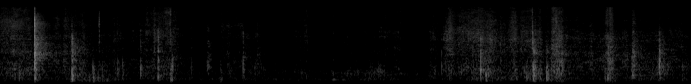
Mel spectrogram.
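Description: Fingertips riffle and flip the white paper pages of a solid hardcover book, The Liverpool Football Supporters' Book, held open in one hand. The result is quiet, bright brushing and fluttering with quick papery ticks, including a sharp snap near the start, and a softer lull in the middle before the flipping picks up again.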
